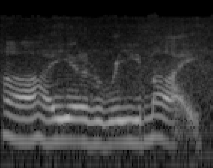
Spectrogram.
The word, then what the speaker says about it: haere mai: haere mai. So it means welcome to the flagship. No mai harimai. Like it. Haere, yeah, yeah, yeah. So the AU is pronounced O. No mai haere mai.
